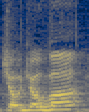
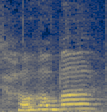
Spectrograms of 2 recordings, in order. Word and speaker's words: jojoba: i'm saying it wrong i know it's not jojoba i feel like it's pronounced ho ho ba but i could be wrong again so i'm very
